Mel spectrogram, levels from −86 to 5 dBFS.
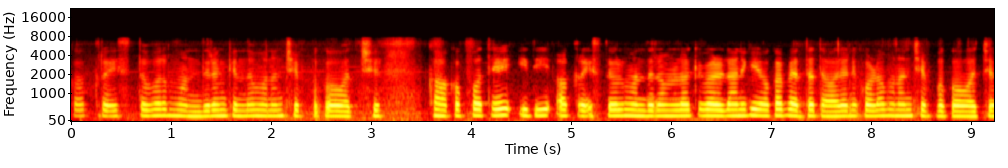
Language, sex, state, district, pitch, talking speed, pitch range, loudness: Telugu, female, Andhra Pradesh, Chittoor, 205 Hz, 110 wpm, 195-210 Hz, -14 LUFS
